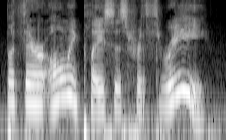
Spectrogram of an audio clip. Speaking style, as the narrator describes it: exclaimed

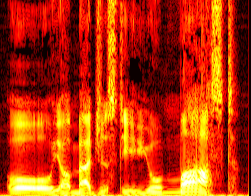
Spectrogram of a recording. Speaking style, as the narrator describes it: cried all of the five High Counselors

